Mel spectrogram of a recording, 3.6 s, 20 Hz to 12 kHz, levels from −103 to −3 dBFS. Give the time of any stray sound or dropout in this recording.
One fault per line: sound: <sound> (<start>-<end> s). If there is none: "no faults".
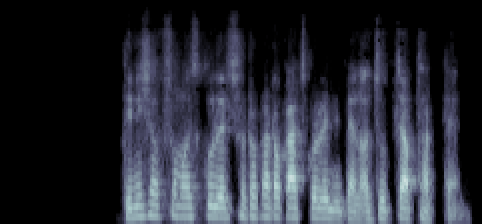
no faults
